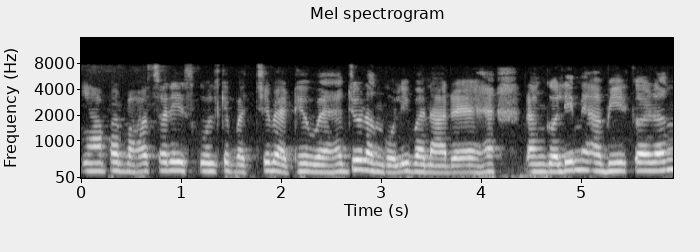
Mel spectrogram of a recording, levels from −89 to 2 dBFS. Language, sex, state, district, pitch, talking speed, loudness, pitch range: Hindi, female, Bihar, Katihar, 210 Hz, 200 wpm, -15 LUFS, 195-220 Hz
